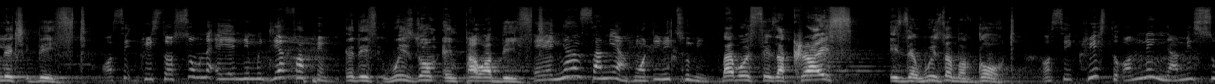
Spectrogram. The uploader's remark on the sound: Preached at LCC Goshen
